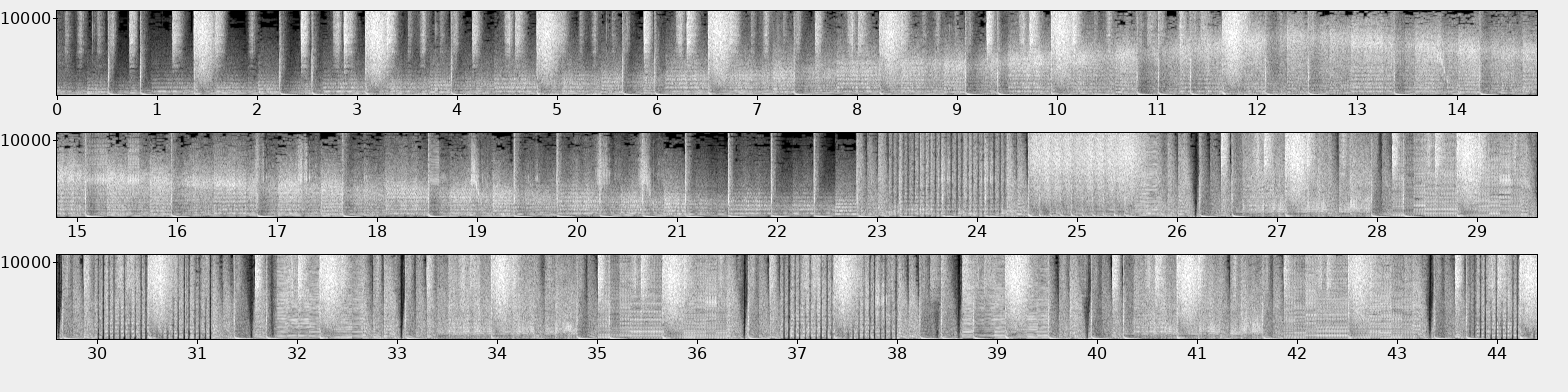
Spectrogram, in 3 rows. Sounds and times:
Dubstep: 0.0s - 44.4s.

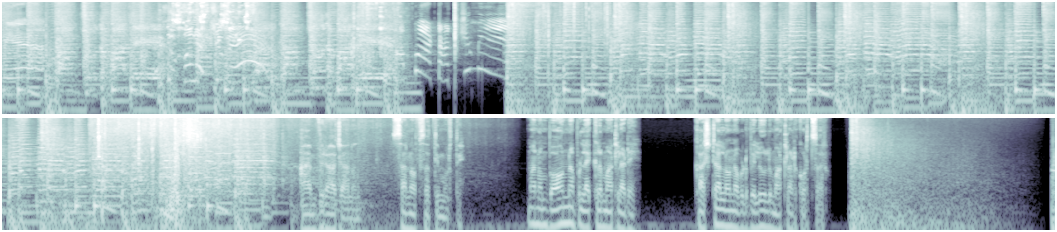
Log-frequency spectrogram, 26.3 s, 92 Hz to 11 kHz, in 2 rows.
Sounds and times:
Music: 0.0s - 5.4s, 6.3s - 17.2s
Speech: 19.8s - 21.2s, 21.8s - 23.5s.

